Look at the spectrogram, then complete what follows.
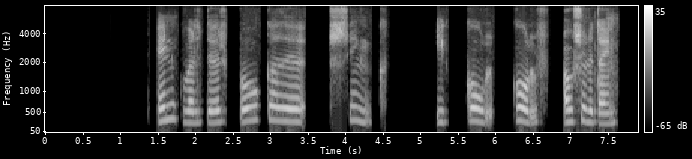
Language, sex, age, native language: Icelandic, female, 11, Icelandic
